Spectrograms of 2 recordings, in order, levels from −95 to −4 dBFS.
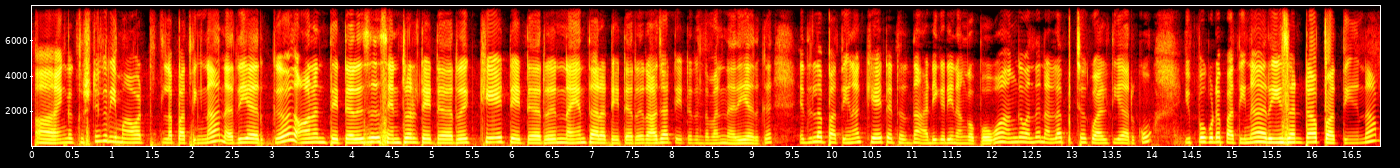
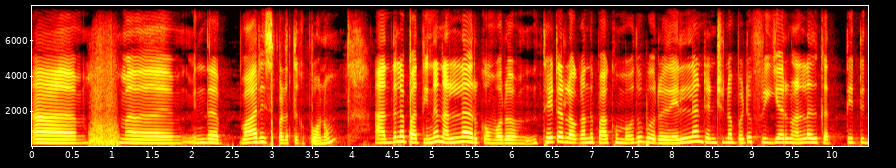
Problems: none marked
